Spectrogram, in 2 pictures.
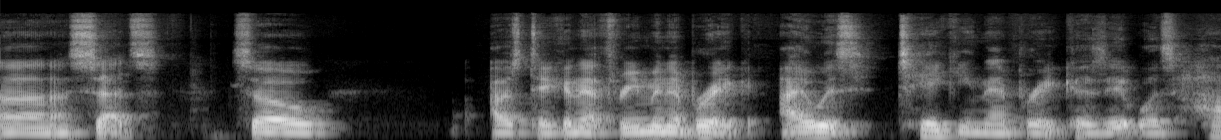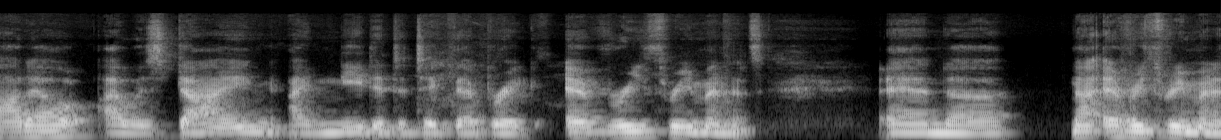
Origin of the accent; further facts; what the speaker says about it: Michigan City, Indiana, United States; kindergarten was at this place in Michigan City called St. Paul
